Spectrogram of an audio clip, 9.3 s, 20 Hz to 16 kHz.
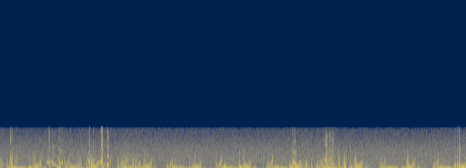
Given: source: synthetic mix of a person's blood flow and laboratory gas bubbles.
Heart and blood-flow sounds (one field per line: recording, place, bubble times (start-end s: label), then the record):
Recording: Doppler ultrasound of blood flow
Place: precordium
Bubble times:
0.00-0.09 s: bubbles
0.18-0.37 s: bubbles
0.90-1.33 s: bubbles
1.38-1.45 s: bubbles
1.51-1.65 s: bubbles
1.72-2.25 s: bubbles
2.44-2.81 s: bubbles
5.82-6.27 s: bubbles
6.32-6.73 s: bubbles
9.03-9.32 s: bubbles
From the record:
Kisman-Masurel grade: 332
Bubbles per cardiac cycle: rolling drumbeat, 9 or more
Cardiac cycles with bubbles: 50 to 99%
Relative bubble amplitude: moderate (0.250 to 0.450)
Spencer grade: 3 (all of the cardiac periods contain showers or single bubble signals, but not dominating or overriding the cardiac motion signals)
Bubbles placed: anywhere in the cardiac cycle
